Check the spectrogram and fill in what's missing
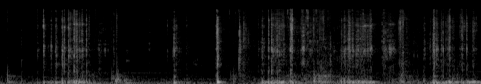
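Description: A solid white bar of soap with purple specks, held in the hand, is scraped with a metal blade. It makes a dense run of short, crisp, dry scraping and shaving sounds with bright, crackly edges over a soft low rumble. One sharper scrape stands out near the middle.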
